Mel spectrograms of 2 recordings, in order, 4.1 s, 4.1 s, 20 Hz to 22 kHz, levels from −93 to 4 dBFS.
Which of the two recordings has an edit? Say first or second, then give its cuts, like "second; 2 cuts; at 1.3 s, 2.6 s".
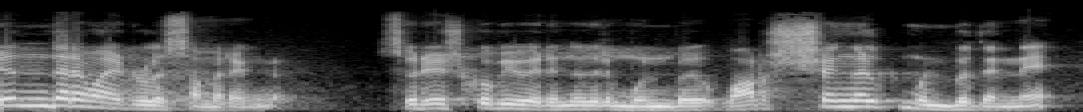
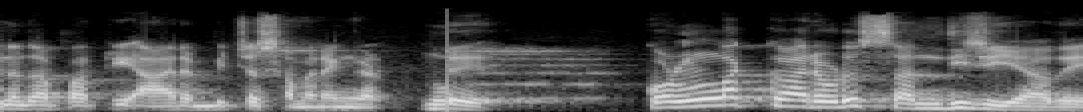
second; 1 cut; at 1.6 s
